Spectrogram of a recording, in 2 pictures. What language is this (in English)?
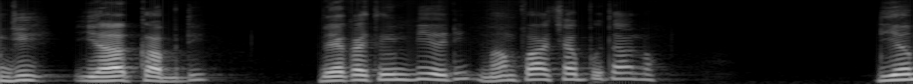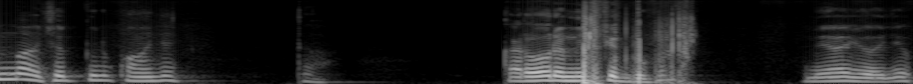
Kamo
